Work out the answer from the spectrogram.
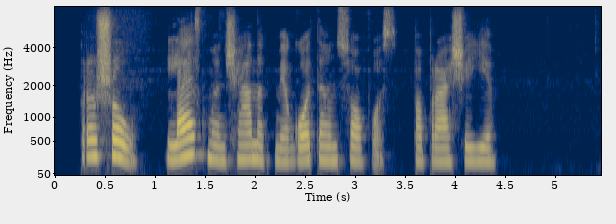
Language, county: Lithuanian, Panevėžys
